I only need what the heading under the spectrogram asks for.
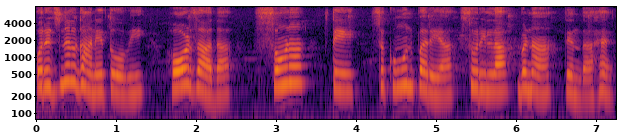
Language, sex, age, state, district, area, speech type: Punjabi, female, 30-45, Punjab, Jalandhar, urban, spontaneous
